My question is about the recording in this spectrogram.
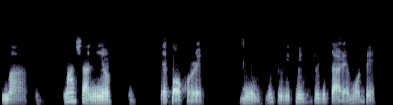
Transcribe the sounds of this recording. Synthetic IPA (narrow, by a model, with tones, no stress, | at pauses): ma˦˧˨ | mãː˦ʃa˦˨nĩ˨˦j̃ã˦˨ | nɛ̃˦k͡pa˨ɔ˧kã˨ɾɛ˧ | mo˧˨nĩ˨˦to˧ɾi˦k͡pe˦do˦d͡ʒi˦ta˦˨ɾɛ˨˦m̃˦ɔ̃˦˨bɛ˦˨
